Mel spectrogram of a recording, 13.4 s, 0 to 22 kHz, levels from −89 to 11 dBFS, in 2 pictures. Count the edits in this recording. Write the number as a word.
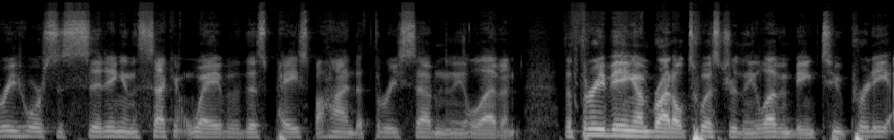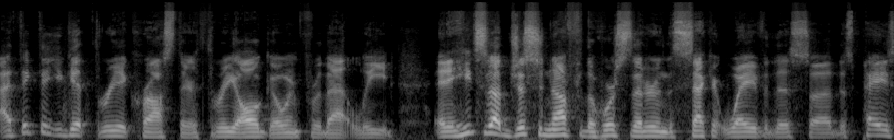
one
